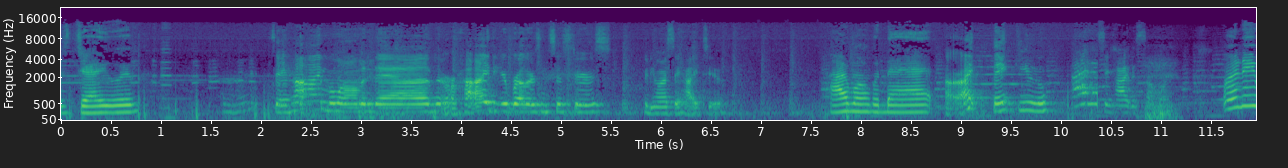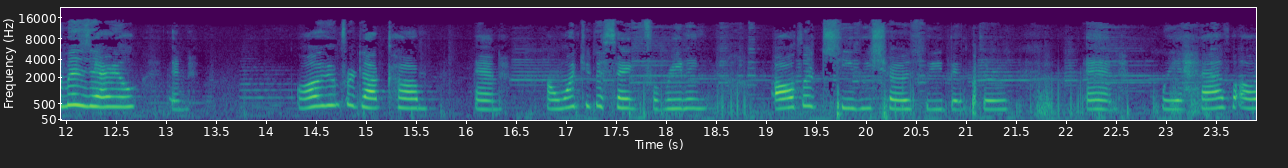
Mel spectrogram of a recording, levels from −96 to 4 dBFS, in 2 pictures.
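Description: From 13.51 to 13.71 s, a 200 ms stretch of background gives way to comfort noise: a flat, featureless hiss about 4 dB quieter than the surrounding floor, which sits about 37 dB below the loud parts. This likely comes from Opus DTX pausing transmission during silence.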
